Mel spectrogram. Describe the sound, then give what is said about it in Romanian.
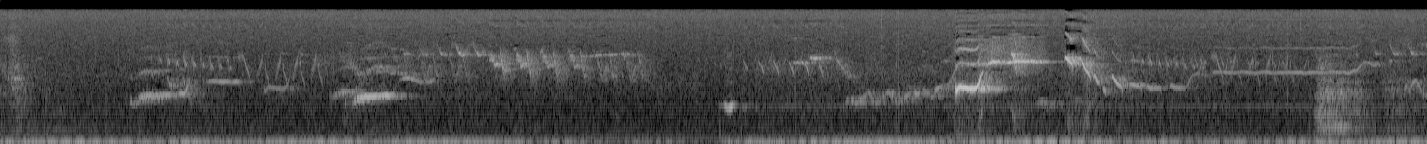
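Several birds chirp and trill among branches in the morning, in quick, overlapping bursts, with a few brighter calls near the end, all over a steady low background hum and no voices. “Primele păsări ale dimineții au și început să-și ia zborul printre ramuri.”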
